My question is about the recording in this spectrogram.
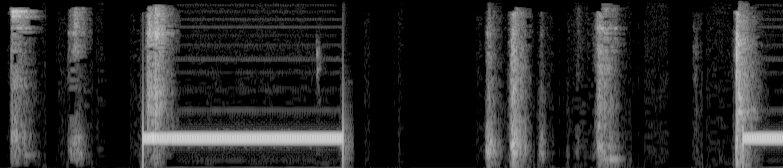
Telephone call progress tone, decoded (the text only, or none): ringback tone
